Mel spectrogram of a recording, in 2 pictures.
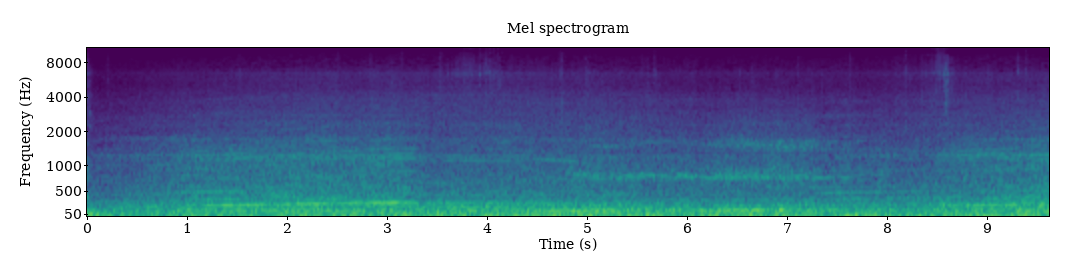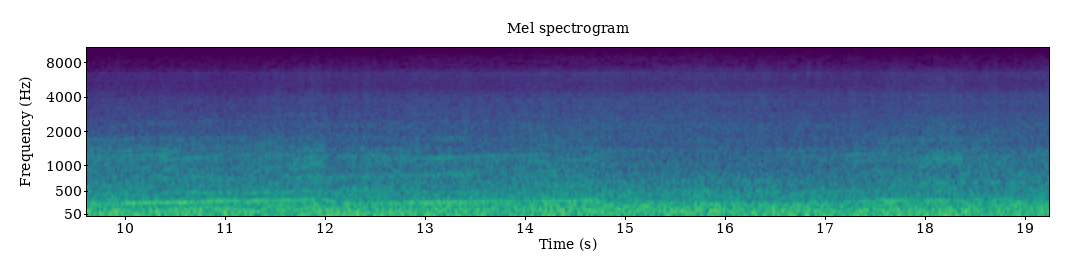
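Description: Tyres and wind rush steadily against the car.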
